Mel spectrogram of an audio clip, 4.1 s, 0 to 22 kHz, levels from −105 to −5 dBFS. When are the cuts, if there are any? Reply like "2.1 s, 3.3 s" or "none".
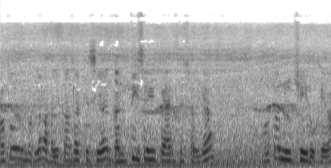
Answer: none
